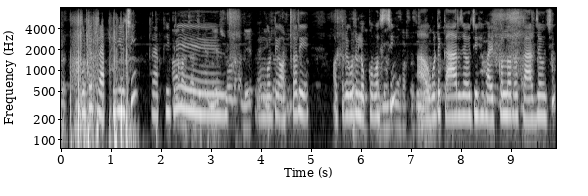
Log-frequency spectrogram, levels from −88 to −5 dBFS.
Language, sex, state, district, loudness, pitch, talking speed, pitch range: Odia, female, Odisha, Khordha, -22 LUFS, 220 Hz, 125 wpm, 205-230 Hz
